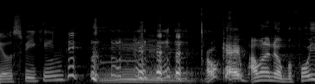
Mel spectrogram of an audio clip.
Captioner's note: laughs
